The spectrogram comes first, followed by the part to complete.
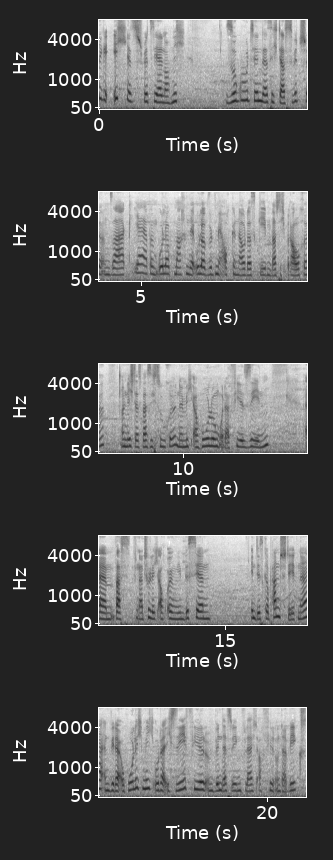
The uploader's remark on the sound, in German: Aufgenommen am Flughafen in Istanbul.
